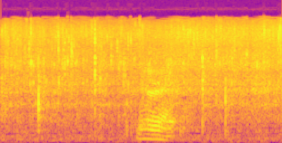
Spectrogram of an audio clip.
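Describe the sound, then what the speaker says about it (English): Chopped onion sizzling as it drops into hot olive oil and butter on high heat, a brief burst of frying crackle that rises and settles within a second or two, close by, with a short spoken word in the kitchen. "into this oil goes some onion"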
